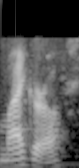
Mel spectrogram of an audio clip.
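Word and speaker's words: My Grl: follow John through through my girl and by the way my girl girl is spelled GRL and that's the name of the boat you know how you throw out all the vowels name a vote he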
